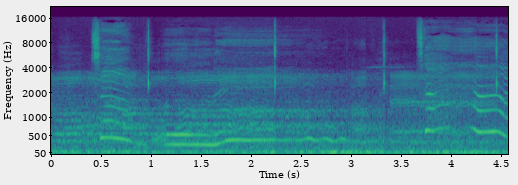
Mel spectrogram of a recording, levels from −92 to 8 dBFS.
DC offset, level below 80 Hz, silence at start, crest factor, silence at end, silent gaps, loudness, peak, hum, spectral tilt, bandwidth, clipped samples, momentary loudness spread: 0.6%; -32 dBFS; 0 s; 20 dB; 0 s; none; -26 LUFS; -6 dBFS; none; -4 dB/octave; 16.5 kHz; under 0.1%; 6 LU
